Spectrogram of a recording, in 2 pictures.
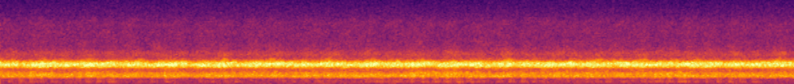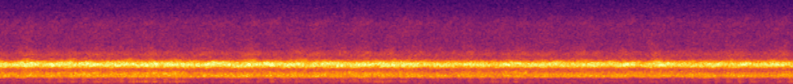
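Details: Midnight frog chorus, many animals calling at once so the croaks blend into a continuous bright buzzing hum, unchanging in pitch and loudness throughout.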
